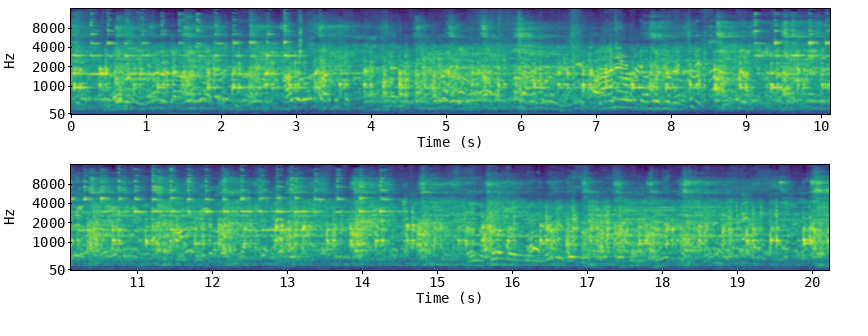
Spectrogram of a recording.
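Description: A large outdoor crowd chatters and calls out nearby.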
